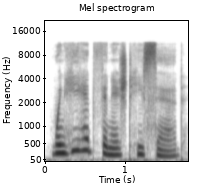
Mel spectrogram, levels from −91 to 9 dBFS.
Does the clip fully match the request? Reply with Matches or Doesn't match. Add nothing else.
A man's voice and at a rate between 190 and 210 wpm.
Doesn't match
